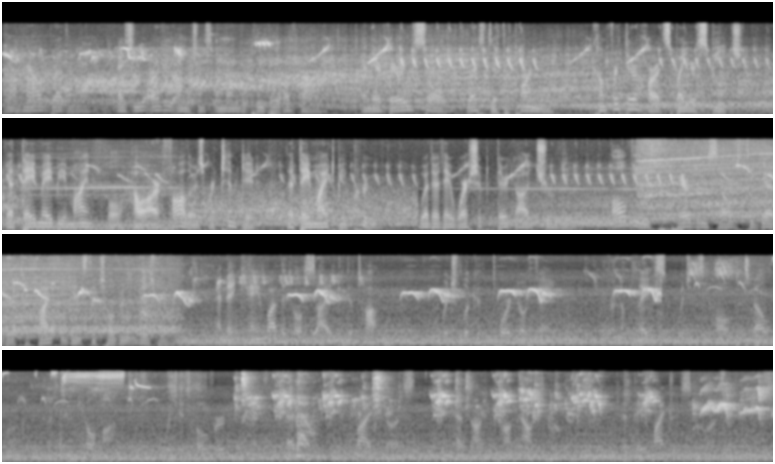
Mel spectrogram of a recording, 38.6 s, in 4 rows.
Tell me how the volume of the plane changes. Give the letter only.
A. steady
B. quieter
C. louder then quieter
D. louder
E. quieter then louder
A.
